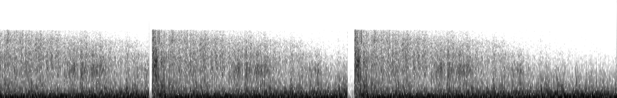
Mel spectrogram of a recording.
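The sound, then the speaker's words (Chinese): Cannons of a British fleet bombarding a Turkish fortress during the First World War: a loud, unbroken roar of booming fire, interrupted by two brief gaps. “而且这些英国人没有来软的，直接用大炮炮击了土耳其要塞。”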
